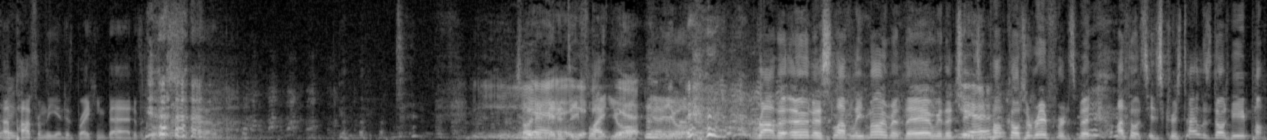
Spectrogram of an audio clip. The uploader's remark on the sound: A Rational Fear At Sydney Fringe. Live from the Sydney Fringe Festival.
